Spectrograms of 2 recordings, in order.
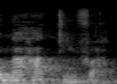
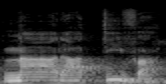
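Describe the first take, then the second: First: The middle R is a strong throaty sound. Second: The middle R is a light tapped sound. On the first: The word is spelled with a double R. "e não" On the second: The word is spelled with a single R. "se eu tivesse só um R, a palavra seria pronunciada"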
